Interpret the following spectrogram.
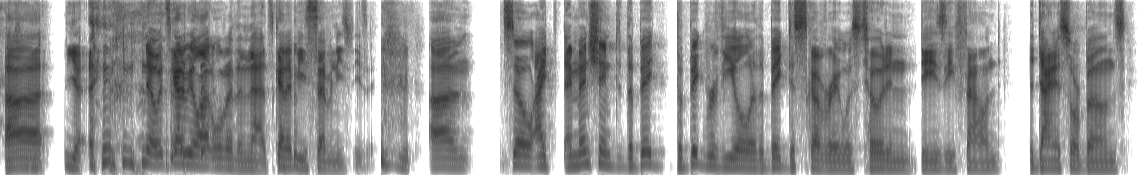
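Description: A man on a casual panel show pitching a comedic movie scene by scene, in a halting, mock-formal narrating manner. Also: a bit bright, no room sound, studio quality.

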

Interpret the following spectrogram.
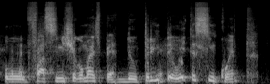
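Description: A man's voice: medium pitch, quick pace, slightly rough. A young man from Brazil telling a long, rambling anecdote in casual chat, full of fillers and restarts. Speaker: storyteller guest.

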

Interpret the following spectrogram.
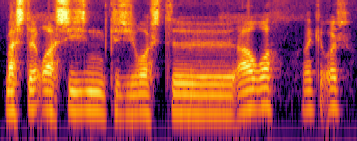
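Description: A Scottish man hosting a football podcast, chatting in a relaxed way and asking his guests questions. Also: medium pitch, normal speed. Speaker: podcast host. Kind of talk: casual chat.

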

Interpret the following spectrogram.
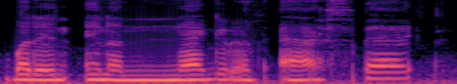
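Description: A woman's voice: on the low side, steady tone, normal speed, dark tone. A woman hosting a podcast, giving an earnest, encouraging casual monologue and repeating her phrases, congested and stuffy. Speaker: podcast host.

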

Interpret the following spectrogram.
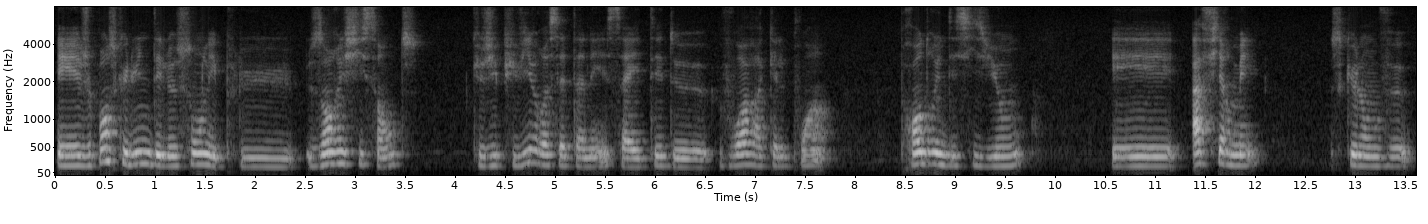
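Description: A young woman hosting a solo podcast, talking without notes and often pausing with fillers and restarts. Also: on the low side, fairly even intonation, darkish tone. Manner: hesitant, many "euh" fillers and restarts. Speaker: podcast host, life mentor. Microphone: podcast microphone.

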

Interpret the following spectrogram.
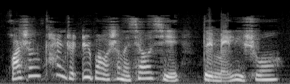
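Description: A woman narrating a radio drama in an expressive, measured storytelling manner. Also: fairly high pitch. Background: music.

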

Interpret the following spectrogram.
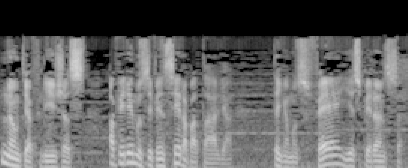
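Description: A man's voice: on the low side, animated, normal speed, a bit bright. An actor playing a devoted, brooding younger man in a period radio drama, with a theatrical, formal, intense delivery. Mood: tender, reassuring. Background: background music.

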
